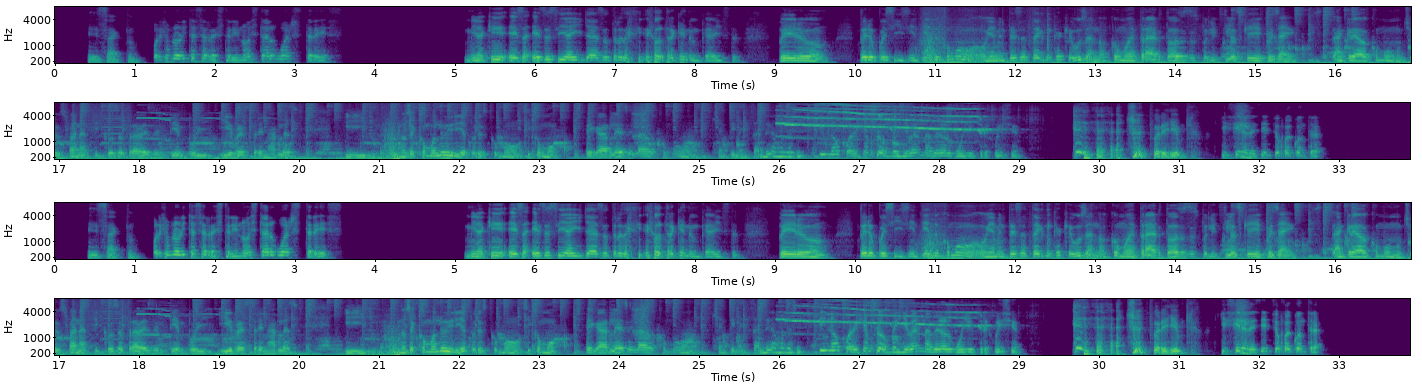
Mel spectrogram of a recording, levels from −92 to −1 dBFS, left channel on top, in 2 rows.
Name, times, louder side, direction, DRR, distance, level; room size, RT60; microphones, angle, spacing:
voice 1, 0.4-1.0 5.1-8.6 9.1-9.7 10.1-15.5 16.0-23.3 23.6-26.3 29.7-31.3 31.7-31.9, right 1 dB, 20° right, 0.5 m, -31 dB
voice 2, 1.2-3.5 26.5-29.0 31.5-32.7, right 5 dB, 90° right, 0.6 m, -33 dB
sound 1, 10.7-21.4 21.8-21.9, equal, 70° left, 1.1 m, -25 dB
sound 2, 14.5-16.6 16.9-27.7, right 2 dB, 5° right, 0.9 m, -40 dB
sound 3, 26.0-28.8, left 3 dB, 30° left, 0.4 m, -36 dB
3.4 x 2.2 x 2.3 m
head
